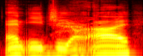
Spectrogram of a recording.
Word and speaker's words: Negri: up my last name negri n-e-g-r-i it's spelled a little scary I get it the joke I'll have is like I've had a couple hosts of comedy shows be like what's the name it's just negri don't overthink it that's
